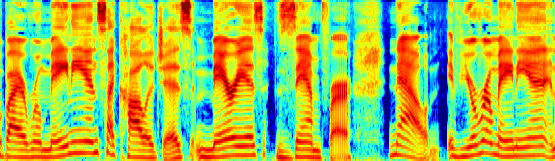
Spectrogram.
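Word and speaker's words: Zamfir: So the mother started doing some research, and she came across an article by a Romanian psychologist, Marius Zamfer. Now, if you're Romanian and I'm pronouncing that absolutely wrong, blame it on my American accent.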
